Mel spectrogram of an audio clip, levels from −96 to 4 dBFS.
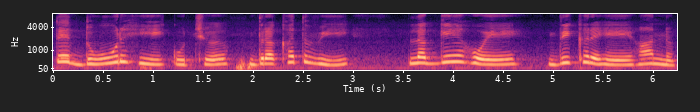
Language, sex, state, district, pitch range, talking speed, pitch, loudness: Punjabi, female, Punjab, Kapurthala, 220-285 Hz, 105 wpm, 240 Hz, -16 LUFS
